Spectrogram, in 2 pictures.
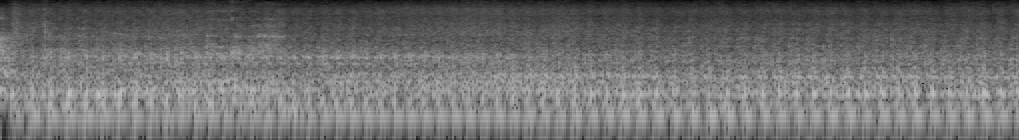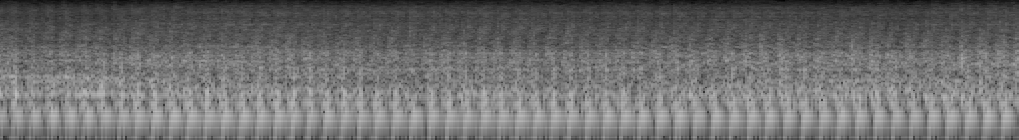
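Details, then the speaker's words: Yamaha Terrapro small engine running with a fast knocking clunk when the PTO is engaged, from a worn PTO bearing with a lot of play. "It's just when you engage the PTO, you hear it clunk, clunk, clunk, clunk, clunk, clunk. And that bearing has a lot of play."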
